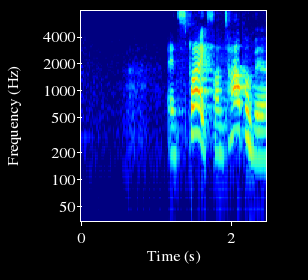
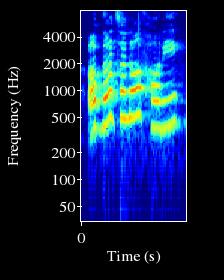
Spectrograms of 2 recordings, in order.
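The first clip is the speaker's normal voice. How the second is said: high, loud worried mom voice; anxious mother calling out; nervous mother; 11 semitones higher, 6 dB louder than usual. Acted. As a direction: mom getting worried, much higher. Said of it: "said Crispin's mother".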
